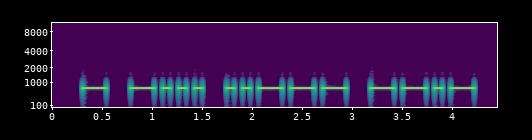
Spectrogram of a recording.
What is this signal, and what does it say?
Morse code, heard as a keyed tone, about 15 wpm, 700 Hz. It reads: TB2Q
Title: DXCC-100 Call Signs - 4 Characters - Repeated 3x - 15wpm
